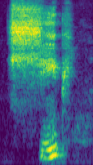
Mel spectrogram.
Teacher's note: Sh is a voiceless sound, and it is at the beginning of sheep, at the beginning of chalet, at the end of ash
